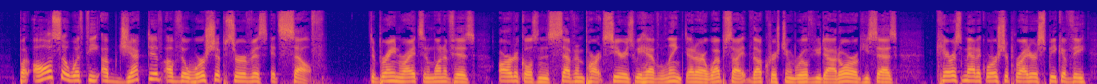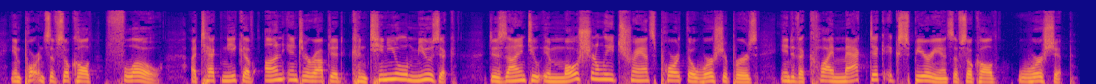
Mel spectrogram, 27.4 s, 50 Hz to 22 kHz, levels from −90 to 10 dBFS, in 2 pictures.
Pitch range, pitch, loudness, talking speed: 140-175 Hz, 155 Hz, -17 LUFS, 135 wpm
